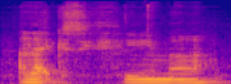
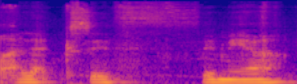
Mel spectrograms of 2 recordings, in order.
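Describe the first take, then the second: First: "alexithymia" said with a long EE, like "alexi-THEE-ma"; tentative pronunciation. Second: "alexithymia" said slowly, ending "THIM-ee-a"; alternative pronunciation. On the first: Unsure how to pronounce it, first attempt with "theema". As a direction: try "alexithymia" ending in "theema". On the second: Unsure how to pronounce it, slow second attempt with "thimia". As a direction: sound out "alexithymia" slowly with a short I and "mia" ending. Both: Shown as a demonstration. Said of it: "not sure how to pronounce it".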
